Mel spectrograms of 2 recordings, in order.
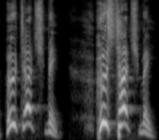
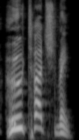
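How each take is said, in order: First: Loud, urgent shout into the crowd. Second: Slow, deliberate, raised question; slow, firm asking. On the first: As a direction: bellow it out so the whole crowd hears. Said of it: "And he would have shouted it". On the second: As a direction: ask it slowly and firmly, not yet shouting. First asking, before the shout. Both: Acted.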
